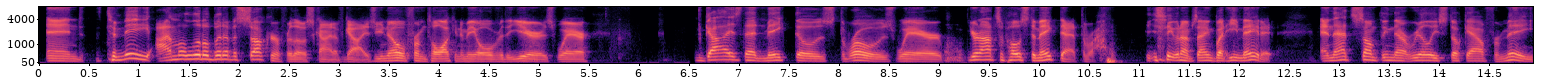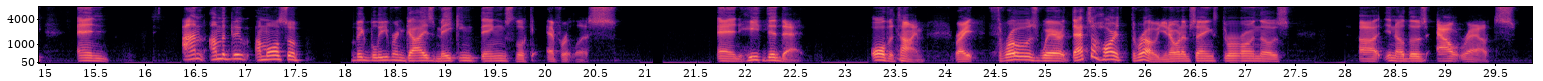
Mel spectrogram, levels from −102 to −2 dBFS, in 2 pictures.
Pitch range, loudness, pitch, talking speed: 120-165 Hz, -29 LUFS, 135 Hz, 200 wpm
